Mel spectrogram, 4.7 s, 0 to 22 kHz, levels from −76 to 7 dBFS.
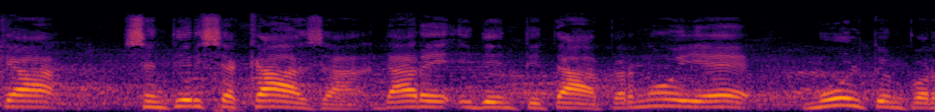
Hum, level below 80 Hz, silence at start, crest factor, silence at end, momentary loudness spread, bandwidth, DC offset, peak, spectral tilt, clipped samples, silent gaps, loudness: none; -58 dBFS; 0 s; 16 dB; 0 s; 8 LU; 13.5 kHz; under 0.1%; -4 dBFS; -4.5 dB/octave; under 0.1%; none; -20 LUFS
